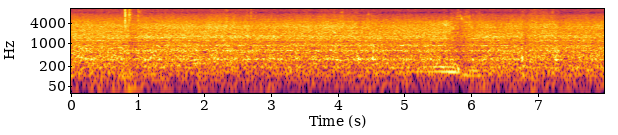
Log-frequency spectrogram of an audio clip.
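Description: Steady road and tyre noise with engine hum inside a 2014 Kia Forte5's cabin at highway speed, with a brief low hum swelling a little over five seconds in.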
